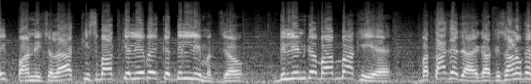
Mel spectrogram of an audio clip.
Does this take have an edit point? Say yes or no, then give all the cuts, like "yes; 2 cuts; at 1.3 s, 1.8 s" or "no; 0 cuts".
no; 0 cuts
